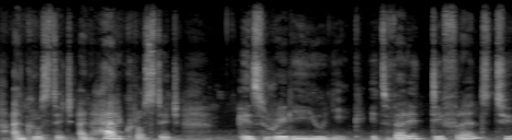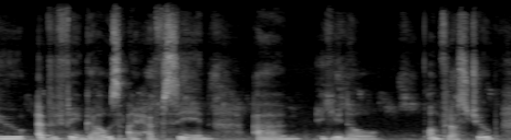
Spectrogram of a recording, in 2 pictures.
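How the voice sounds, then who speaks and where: A woman speaks at a fairly slow pace. Her voice is somewhat breathy, with monotone, flat intonation. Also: medium pitch for a woman. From Poland. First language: Polish. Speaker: craft vlogger. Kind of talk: casual vlog chat. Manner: halting, many fillers; mumbling.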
